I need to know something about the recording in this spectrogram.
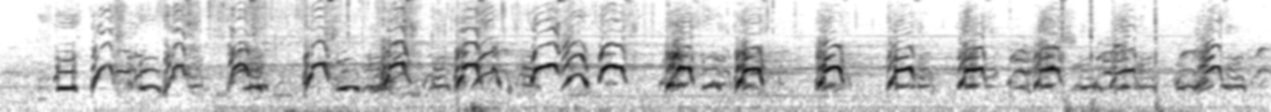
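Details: Italian Segugio hounds, several, hunting in Italy in the early nineties, giving tongue in close pursuit of a hare through an orchard and large vineyard: rapid high yelping bays, about three a second, each bending up and down in pitch.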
